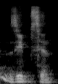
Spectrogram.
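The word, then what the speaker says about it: siebzehn: না হ্যাঁ এটা একটু খেয়াল রাখবেন জিপেনসেন বলে ফেলবেন একটু একটু খেয়াল রাখবেন জিপসেন ঠিক আছে আর এটা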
